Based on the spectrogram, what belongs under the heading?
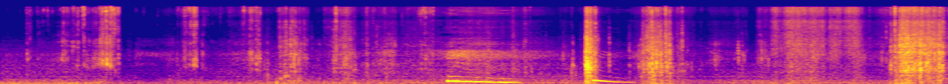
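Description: Tortilla chip with guacamole being chewed, with irregular crunches throughout. Two short falling hums with the mouth closed come about six and eight seconds in. A louder rustling noise comes near the end.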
